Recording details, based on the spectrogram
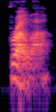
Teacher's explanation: they're dropping out one or more syllables from those words um and usually it's the unstressed one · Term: unstressed syllable deletion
